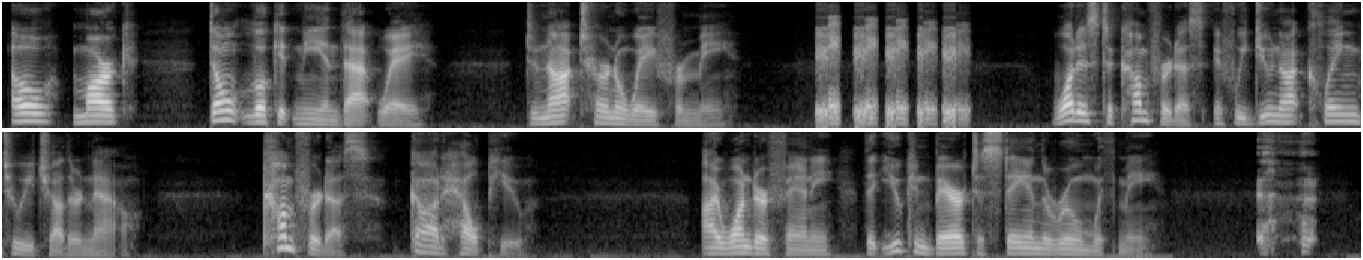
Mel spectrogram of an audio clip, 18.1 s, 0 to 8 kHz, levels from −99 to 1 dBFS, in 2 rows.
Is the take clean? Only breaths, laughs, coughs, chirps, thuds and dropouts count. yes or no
no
